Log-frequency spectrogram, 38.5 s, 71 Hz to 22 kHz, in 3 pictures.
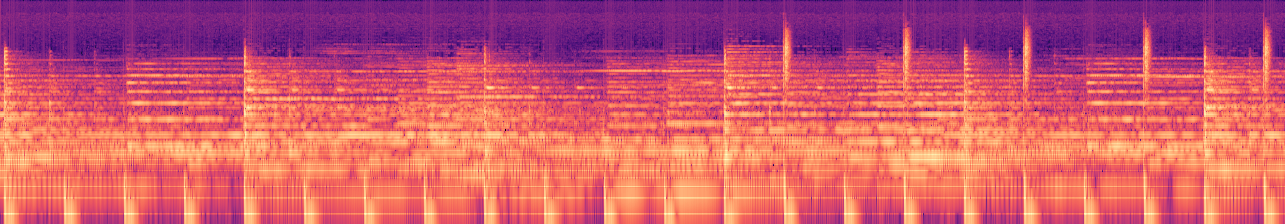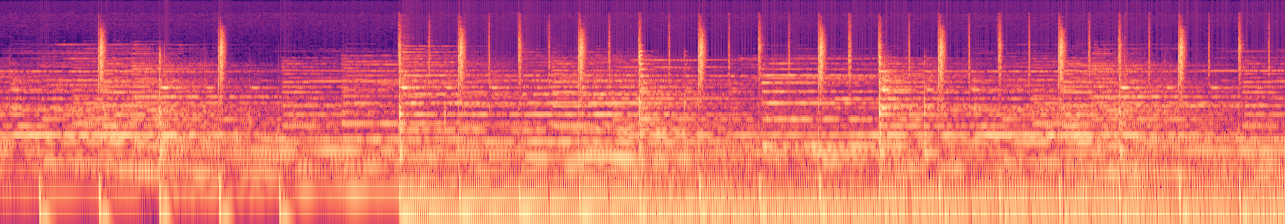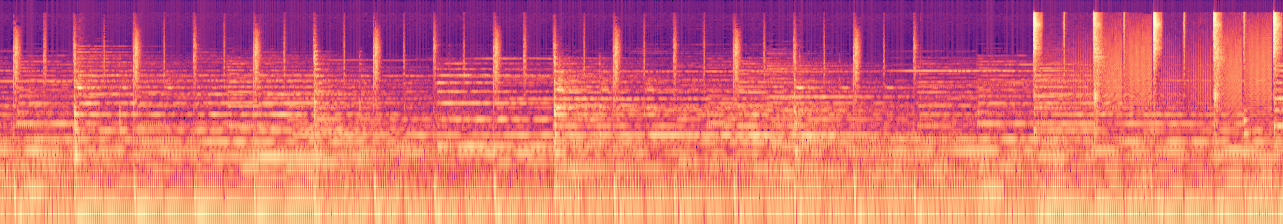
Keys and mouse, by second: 0.7 middle click, 2.2 KP_3, 3.6 alt+z, 4.6 ctrl+click, 5.5-7.1 ctrl+drag, 7.4 ctrl+click, 10.2 ctrl+click, 11.5 ctrl+click, 12.7 alt+z, 12.9 middle click, 14.4 KP_3, 16.2 g, 21.4 alt+click, 23.3 ctrl+click, 25.2 alt+z, 26.7 ctrl+click, 27.8 ctrl+click, 29.1 KP_Decimal, 30.3 ctrl+click, 31.7-34.8 ctrl+drag.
